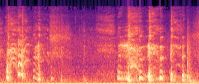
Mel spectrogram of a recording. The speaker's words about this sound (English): I got a cough.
